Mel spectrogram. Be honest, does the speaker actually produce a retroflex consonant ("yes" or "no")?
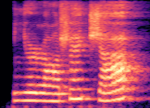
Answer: yes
